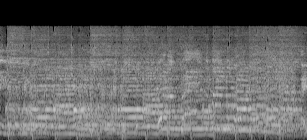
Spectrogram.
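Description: Live rockabilly band playing an instrumental passage: a Gretsch hollow-body electric guitar plays a run of notes over a steady drum beat.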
